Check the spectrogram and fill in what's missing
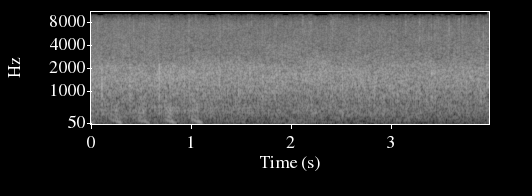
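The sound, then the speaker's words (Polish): An audience gives steady, dense applause at the mention of Father Tadeusz Rydzyk of Radio Maryja. A broad wash of many hands claps at even loudness for the whole stretch, with no voices on top. “No i oczywiście tu od razu brawa same idą.”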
